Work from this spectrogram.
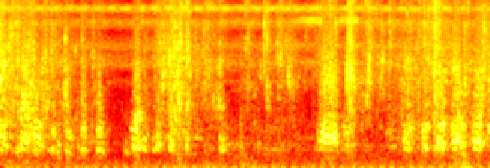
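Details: Field frogs calling, a sound meant to stimulate breeding and used to lure frogs into traps; rough, broadband croaks come in several bursts, dense and overlapping like a chorus, with steady background noise throughout.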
